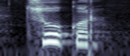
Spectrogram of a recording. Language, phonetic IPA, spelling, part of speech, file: Ukrainian, [ˈt͡sukɔr], цукор, noun, Uk-цукор.ogg
- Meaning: sugar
